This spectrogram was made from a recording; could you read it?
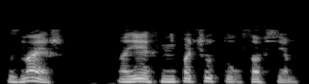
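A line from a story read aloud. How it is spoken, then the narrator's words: Very hurt complaining voice. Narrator (Russian): пожаловался Роман очень обиженным голосом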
